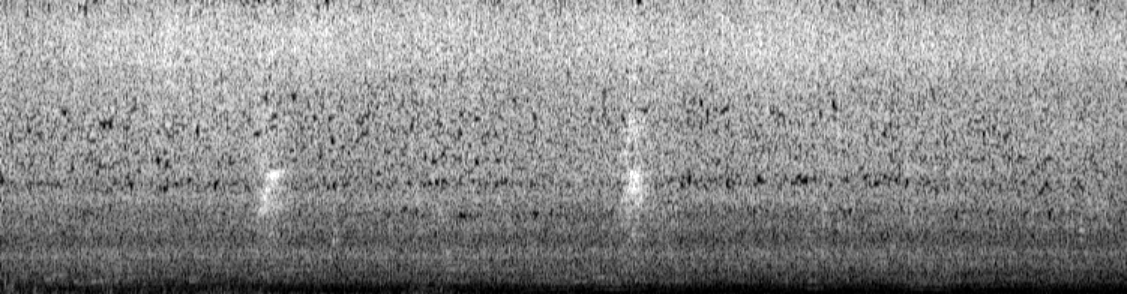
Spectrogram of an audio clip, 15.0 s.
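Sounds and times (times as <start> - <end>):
potatoes deep-frying in oil: 0.0 - 15.0.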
